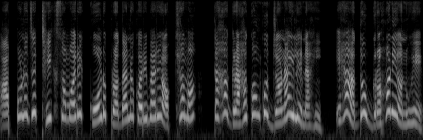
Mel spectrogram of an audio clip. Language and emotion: Odia, angry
